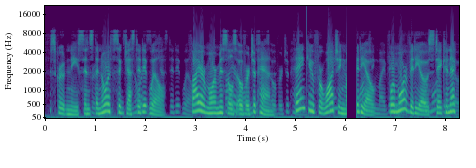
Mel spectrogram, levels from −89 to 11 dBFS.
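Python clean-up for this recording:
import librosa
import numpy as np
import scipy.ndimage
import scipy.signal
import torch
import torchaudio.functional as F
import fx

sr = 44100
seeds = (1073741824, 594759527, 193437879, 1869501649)

y = fx.fix_declip(x, sr, threshold_db=-9.0)
y = fx.fix_declick_ar(y, sr, threshold=10.0)
y = fx.fix_ambience(y, sr, seeds[0], print_start_s=2.39, print_end_s=2.89, start_s=6.04, end_s=6.24)
y = fx.fix_echo_inverse(y, sr, delay_ms=662, level_db=-18.0)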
